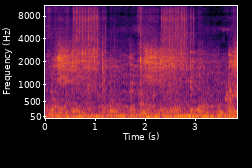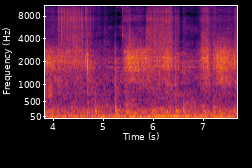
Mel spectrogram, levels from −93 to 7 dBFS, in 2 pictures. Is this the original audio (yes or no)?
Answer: no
